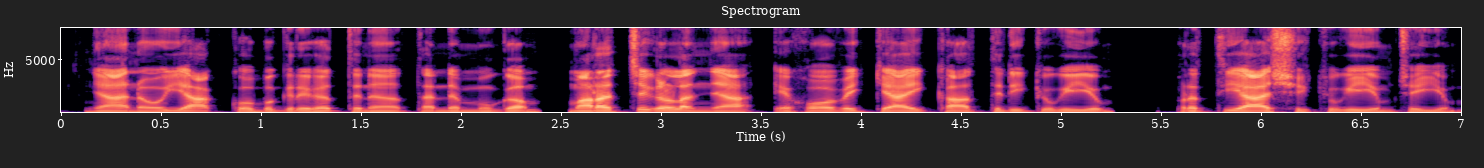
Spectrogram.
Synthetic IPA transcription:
ɲaːno̞ːjaːkːo̞ːbɨɡɾiɦɐt̪ːinɨt̪ɐnde̞muɣɐmmɐrɐt͡ɕːɨkiɭɐɲːɐje̞ho̞ːʋekʲːaːjikːaːt̪ːiɾikʲːuɣɐjum | prɐt̪jaːɕikʲːuɣɐjumt͡ɕe̞jːum

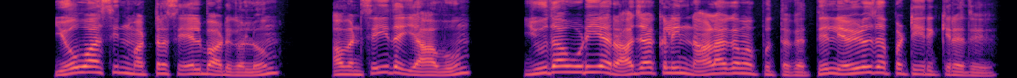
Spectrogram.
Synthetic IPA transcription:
joːʋaːsɪnmɐʈrɐsɛjɐlpaːɽɯɣɐɭɯm | ɐʋɐnsɛjðɐjaːʋɯm | juːðaːʋɯɽɐjɐɾaːd͡ʒaːkːɐɭɪnnaːɭaːɣɐmɐpːʊt̪ːɐɣɐt̪ːɪlɛɻɯðɐpːɐʈːɪɪɾɯkːɪrɐðɯ

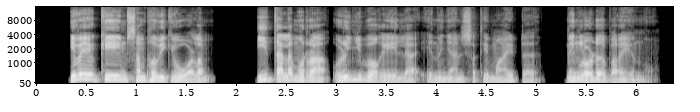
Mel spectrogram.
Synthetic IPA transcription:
iʋɐjo̞kːe̞jumsɐmbʱɐʋikʲːuɣoːɭɐm | iːt̪ɐlɐmurɐʔo̞ɻiɲːupo̞ːɣɐjilːɐʔe̞nːɨɲaːnɕɐt̪jɐmaːjiʈːɨ | niŋːɐɭo̞ːɽɨpɐrɐjunːṵ

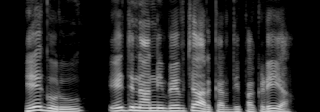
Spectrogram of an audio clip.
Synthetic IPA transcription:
ɦeːɡʊɾu | eːd͡ʒɐnaːnibjɐʋt͡ʃaːɾkɐɾd̪ipɐkɽiaː

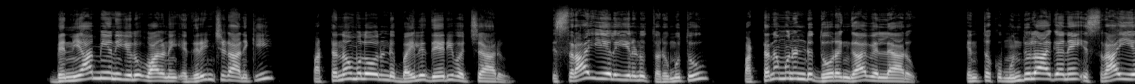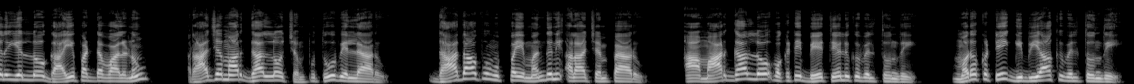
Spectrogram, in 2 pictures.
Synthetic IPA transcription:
benjaːmiːnijuluʋaːlːɐnuʔed̪ɐɾiɲt͡ʃɐɽaːniki | pɐʈːɐɳɐmlo̞ːnuɳɖibɐjɐlud̪e̞ːɾiʋɐt͡ʃːaːɾu | iʃɾaːjeːlijulɐnut̪ɐɾumut̪uː | pɐʈːɐɳɐmunuɳɖid̪uːɾɐŋɡaːʋɛɭːaːɾu | int̪ɐkumund̪ulaːɡaːne̞ːʔiʃɾaːjeːlijulːo̞ːɡaːjɐpɐɖːɐʋaːɭːɐnu | ɾa̰ːd͡ʒɐmaːɾɡaːlːo̞ːt͡ʃɐmput̪uːʋɛɭːaːɾṵ | d̪aːd̪aːp̬umupːɐjmɐnd̪iniʔɐlaːt͡ʃɐmpaːɾu | aːmaːɾɡaːlːo̞ːɔkɐʈibeːt̪e̞ːlukuʋe̞ɭt̪und̪i | mɐɾɔkɐʈiɡibijaːkuʋeɭt̪und̪i

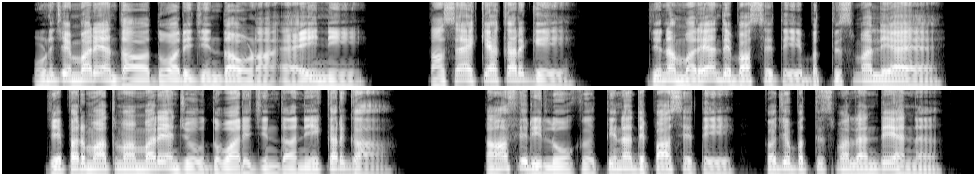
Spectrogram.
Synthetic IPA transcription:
ɦʊɽ̃d͡ʒeːmɐɾjãd̪ad̪ʊaːɾizɪ̃nd̪aɦoːɽ̃aʔɛːinĩ | t̪ãsɛːkjaːkɐɾɡe | d͡ʒɪnãmɐɾjãd̪ebaːset̪ebɐp̚t̪ɪsmaleːaɛ | d͡ʒeːpɐɾmaːt̪mãmɐɾjãd͡ʒod̪ʊaːɾizɪ̃nd̪anĩkɐɾɡa | t̪ãpʰɪɾiloːkt̪ɪnãd̪epaːset̪e | kɐd͡ʒobɐp̚t̪ɪsmãlɛ̃ːnd̪eɦɐn

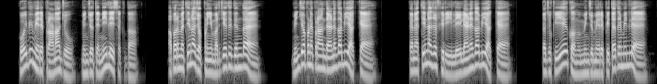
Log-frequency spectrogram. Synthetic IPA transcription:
koːibʱimeːɾepɾaːɽ̃ãd͡ʒomɪ̃ɲd͡ʒot̪enĩleːisɐkd̪a̰ | ɐpəɾmɛ̃t̪ɪnãd͡ʒoɐpɽ̃ɪjamɐɾd͡ʒjat̪̬ed̪ɪ̃nd̪aɛ | mɪ̃nd͡ʒoɐp̬ɽ̃epɾaːɽ̃d̪ɛːɽ̃ed̪abʱiaːkːɛɛ | kɐnɛt̪ɪnãd͡ʒopʰɪɾileːilɛːɽ̃ed̪abʱiakːɛɛ | kɐd͡ʒoːkijeːɦʊkəmːɪ̃ɲd͡ʒomeːɾepɪt̪at̪̬ɛmɪlːjaɛː

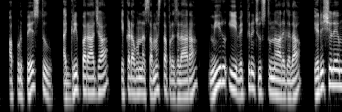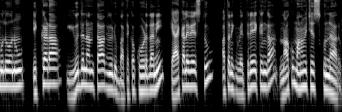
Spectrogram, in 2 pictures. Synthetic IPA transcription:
ɐpːuɽupe̞ːst̪u | ɐɡɾipːɐɾaːd͡ʒaː | ikːɐɽɐunːɐsɐmɐst̪ʰɐpɾɐd͡ʒɐlaːɾaː | miːɾuʔiːʋjɐk̚t̪init͡ʃuːst̪unːaːɾuɡɐd̪aː | je̞ɾuʂɐle̞ːmulo̞ːnuːikːɐɽɐjuːd̪ɐlɐnt̪aːʋiːɽubɐt̪ɐkɐkuːɽɐd̪ɐnikɛːkɐlɐʋe̞ːst̪uːɐt̪ɐnik̬iʋjet̪iɾɛːkɐŋɡaːnaːkumɐnɐʋit͡ʃe̞ːsu̥kunːaːɾu

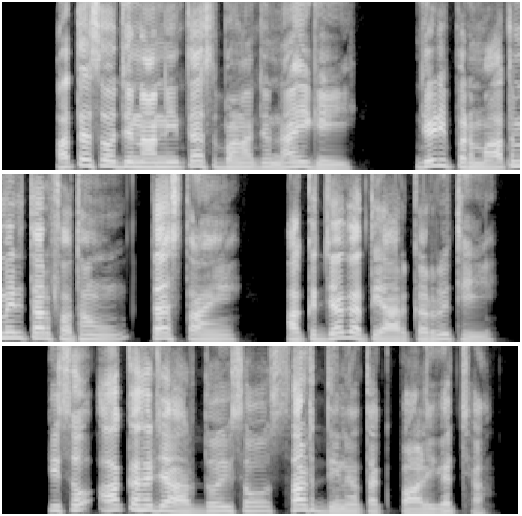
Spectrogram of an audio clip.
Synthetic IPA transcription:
ɐt̪ɛsod͡ʒɐnaːnːit̪ɛːsbɐɽ̃ãd͡ʒonaɦiɡeːi | d͡ʒeːɽipɐɾmaːt̪mɛ̃ɾit̪ɐɾpʰat̪ʰɐũt̪ɛːst̪ãːẽ | ɐkd͡ʒɐɡat̪jaːɾkɐɾuɾit̪ʰi | kisoʔɐkɦɐd͡ʒaːɾd̪oːisɔsɐʈʰd̪ɪnãt̪ɐkpaːɭiɡɐtːʃʰa̰ː

